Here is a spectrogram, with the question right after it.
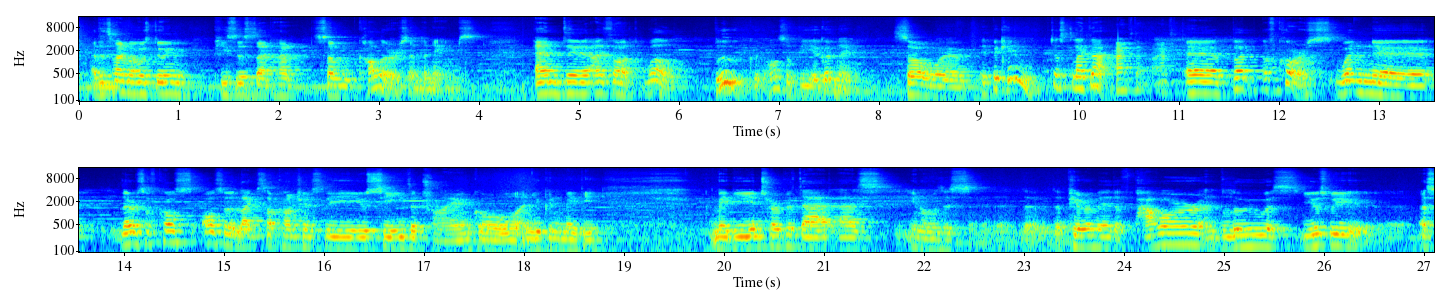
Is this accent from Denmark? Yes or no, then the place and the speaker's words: yes; Denmark; moved away; I'm originally from Denmark.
